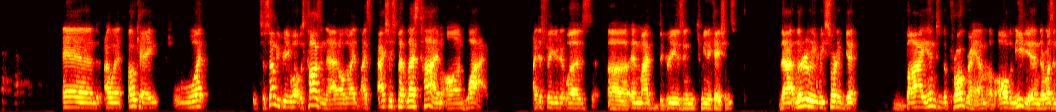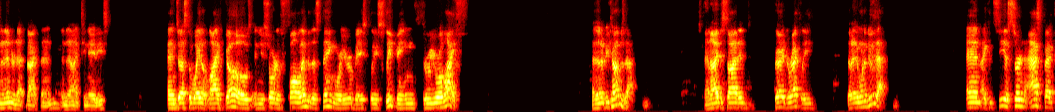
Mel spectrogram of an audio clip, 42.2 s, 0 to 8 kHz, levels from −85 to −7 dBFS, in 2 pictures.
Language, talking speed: English, 145 wpm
